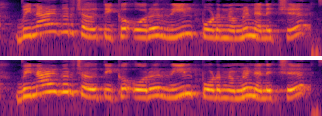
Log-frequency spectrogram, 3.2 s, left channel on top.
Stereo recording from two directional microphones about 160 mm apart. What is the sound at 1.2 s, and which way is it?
A woman's voice, 30° left (ahead or behind).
